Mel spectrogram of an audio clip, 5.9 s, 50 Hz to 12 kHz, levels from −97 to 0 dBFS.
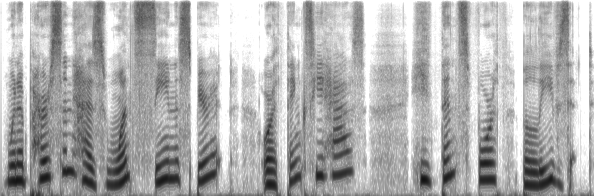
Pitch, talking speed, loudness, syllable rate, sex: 260 Hz, 140 wpm, -18 LUFS, 4.7 syllables/s, female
